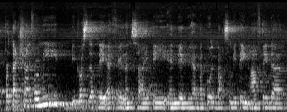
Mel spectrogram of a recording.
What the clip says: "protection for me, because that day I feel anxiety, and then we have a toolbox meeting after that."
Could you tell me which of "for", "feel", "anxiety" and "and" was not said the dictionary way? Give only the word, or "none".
anxiety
